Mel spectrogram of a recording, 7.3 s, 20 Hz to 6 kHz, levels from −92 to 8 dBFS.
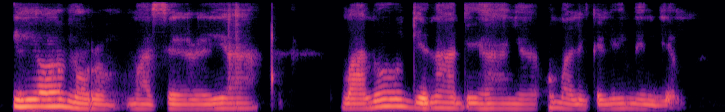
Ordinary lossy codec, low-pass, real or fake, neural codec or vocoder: none; 5.4 kHz; fake; codec, 32 kHz, 1.9 kbps, SNAC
